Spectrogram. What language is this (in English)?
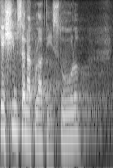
Czech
